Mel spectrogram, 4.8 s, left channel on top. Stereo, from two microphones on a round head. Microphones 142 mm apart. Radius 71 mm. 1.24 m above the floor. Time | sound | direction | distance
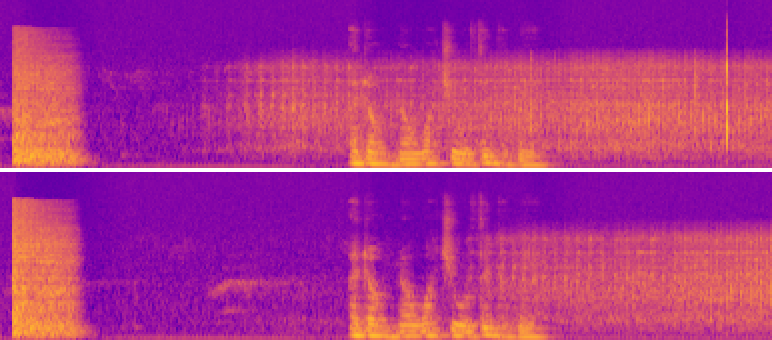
0.1 | an explosion | 40° right (ahead or behind) | 0.6 m
2.2 | a man speaking | 45° left (ahead or behind) | 2.5 m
